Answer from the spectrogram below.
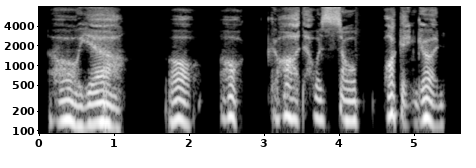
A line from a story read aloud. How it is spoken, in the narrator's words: muttered hoarsely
